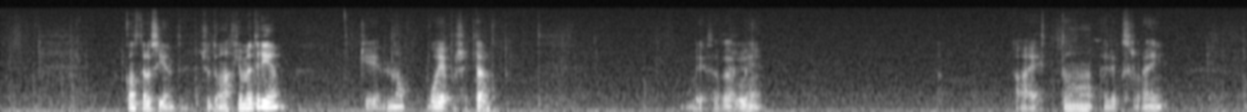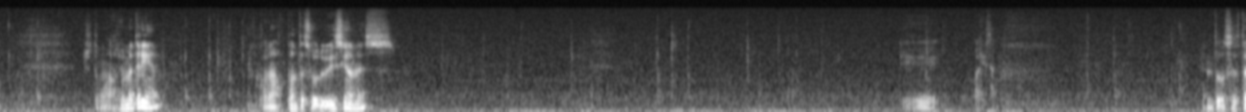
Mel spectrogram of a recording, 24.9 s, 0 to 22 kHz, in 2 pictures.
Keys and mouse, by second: 0.4 alt+click, 0.5 alt+click, 3.2 right click, 3.9 shift+Tab, 5.5 click, 5.9 click, 6.5 click, 7.0 right click, 11.8 click, 12.5 alt+click, 12.6 alt+c, 13.1 right click, 13.6 alt+click, 15.1 alt+click, 15.7 alt+click, 16.3 alt+s, 17.1 click, 17.6 click, 18.2 click, 19.7 click, 20.3 alt+click, 21.3 alt+click, 21.5 click, 21.8 click, 22.2 click, 22.4 alt+click, 23.3 alt+click, 24.3 alt+click.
